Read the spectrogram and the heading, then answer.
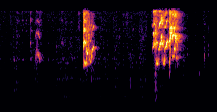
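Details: Rosy-faced lovebird indoors producing a faint chirp, then two loud raspy squawking chirps, the last one longer and buzzy, over a low hum of room noise.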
